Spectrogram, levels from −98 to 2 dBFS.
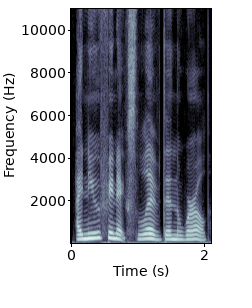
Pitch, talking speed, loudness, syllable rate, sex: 210 Hz, 200 wpm, -16 LUFS, 4.7 syllables/s, female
